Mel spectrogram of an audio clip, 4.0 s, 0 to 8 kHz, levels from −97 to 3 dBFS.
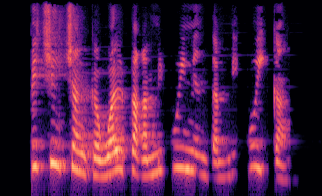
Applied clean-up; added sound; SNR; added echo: neural mask model DeepFilterNet 3.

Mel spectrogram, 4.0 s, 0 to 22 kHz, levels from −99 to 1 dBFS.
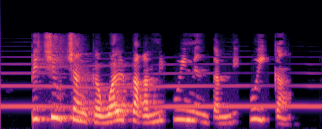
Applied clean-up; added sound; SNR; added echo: none; Wind instrument, woodwind instrument; 18 dB; none.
